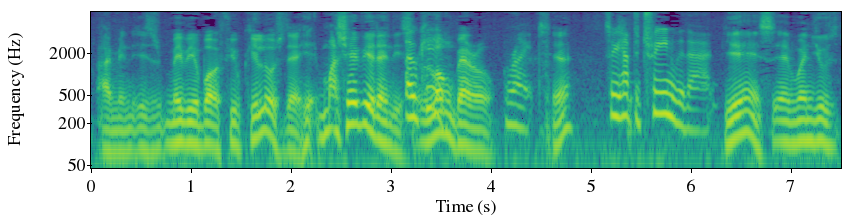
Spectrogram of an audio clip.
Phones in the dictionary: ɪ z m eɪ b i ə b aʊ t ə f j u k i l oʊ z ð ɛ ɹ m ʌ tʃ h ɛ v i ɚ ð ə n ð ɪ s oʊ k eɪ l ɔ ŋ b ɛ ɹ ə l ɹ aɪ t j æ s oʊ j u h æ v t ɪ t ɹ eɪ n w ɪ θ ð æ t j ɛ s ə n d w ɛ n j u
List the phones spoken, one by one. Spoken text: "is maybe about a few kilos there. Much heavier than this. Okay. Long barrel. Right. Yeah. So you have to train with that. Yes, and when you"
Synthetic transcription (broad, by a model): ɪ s m eɪ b i ə b aʊ t ə f j u k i l oʊ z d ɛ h m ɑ tʃ h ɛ v i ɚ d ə n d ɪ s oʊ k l l ɔ ŋ b ɛ ɹ ə l ɹ aɪ t j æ s oʊ j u h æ f t ɪ t ɹ eɪ n w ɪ ð æ t j ɛ s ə n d w ɛ n j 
